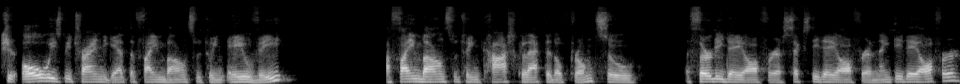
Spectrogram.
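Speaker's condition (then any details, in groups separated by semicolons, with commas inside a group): No condition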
